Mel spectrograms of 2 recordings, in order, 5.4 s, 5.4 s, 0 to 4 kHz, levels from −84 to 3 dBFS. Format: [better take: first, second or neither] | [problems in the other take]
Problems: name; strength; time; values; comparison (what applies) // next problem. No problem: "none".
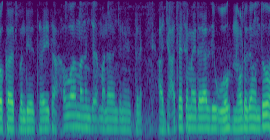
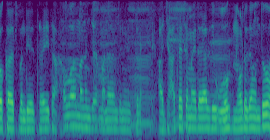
first | background sound (Animal); 17 dB below the speech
